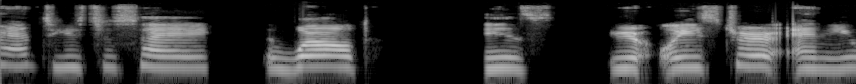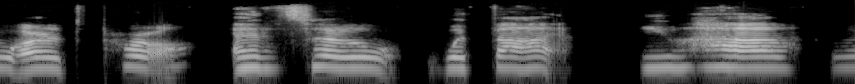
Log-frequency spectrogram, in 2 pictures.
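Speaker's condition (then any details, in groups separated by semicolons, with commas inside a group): Cerebral palsy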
